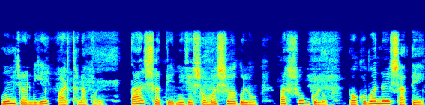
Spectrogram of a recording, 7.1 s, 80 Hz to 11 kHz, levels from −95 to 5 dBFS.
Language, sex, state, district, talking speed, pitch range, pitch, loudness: Bengali, female, West Bengal, Dakshin Dinajpur, 120 wpm, 185-240 Hz, 205 Hz, -17 LUFS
